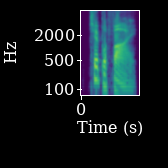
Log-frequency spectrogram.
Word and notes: typify: American English

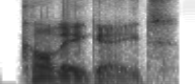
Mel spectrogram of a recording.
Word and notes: colligate: British English

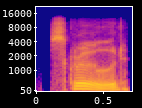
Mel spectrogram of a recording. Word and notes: screwed: American English

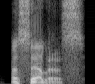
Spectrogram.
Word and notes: ocellus: British English

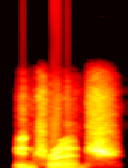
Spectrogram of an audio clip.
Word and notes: entrench: American English

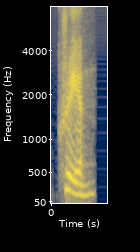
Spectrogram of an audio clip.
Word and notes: crayon: Indian

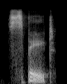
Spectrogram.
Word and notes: spate: Indian

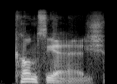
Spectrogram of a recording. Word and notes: concierge: British English

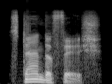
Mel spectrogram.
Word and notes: standoffish: British English

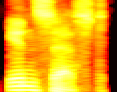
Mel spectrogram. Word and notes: incest: American English

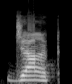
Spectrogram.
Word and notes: Jat: Indian

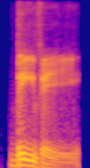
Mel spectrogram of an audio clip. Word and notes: BeV: British English

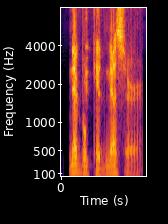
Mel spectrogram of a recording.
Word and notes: Nebuchadnezzar: American English

